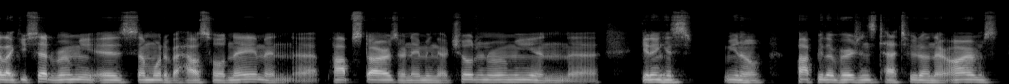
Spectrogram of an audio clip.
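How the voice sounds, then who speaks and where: A man's voice: lowish voice, vocal fry, fairly bright tone, clean tone. A man interviewing a guest, putting thoughtful questions in a tentative, wordy way.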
